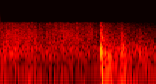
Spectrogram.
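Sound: fireworks exploding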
